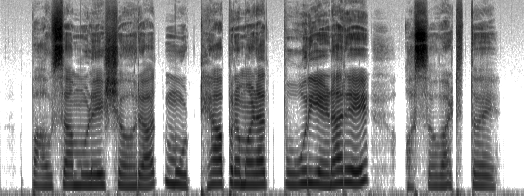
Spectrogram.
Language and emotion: Marathi, fearful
